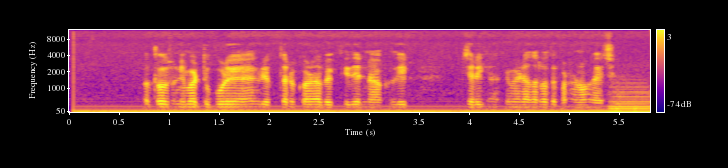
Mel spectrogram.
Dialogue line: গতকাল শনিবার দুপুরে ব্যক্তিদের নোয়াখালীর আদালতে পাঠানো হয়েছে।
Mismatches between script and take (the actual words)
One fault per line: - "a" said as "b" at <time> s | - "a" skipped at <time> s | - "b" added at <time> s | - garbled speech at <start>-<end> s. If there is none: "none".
- "গ্রেপ্তার করা" added at 1.9 s
- "বিচারিক হাকিমের" added at 3.9 s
